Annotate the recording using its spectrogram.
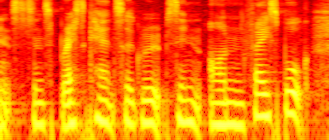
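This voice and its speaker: On a very clean recording with a silent background, a woman with an Australian accent speaks in a fairly low pitch. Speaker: academic researcher. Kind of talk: conference talk. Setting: workshop room with audience.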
